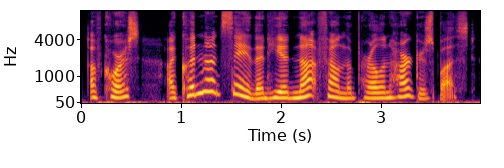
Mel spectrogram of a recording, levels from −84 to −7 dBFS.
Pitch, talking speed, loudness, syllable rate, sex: 240 Hz, 240 wpm, -18 LUFS, 5.0 syllables/s, female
